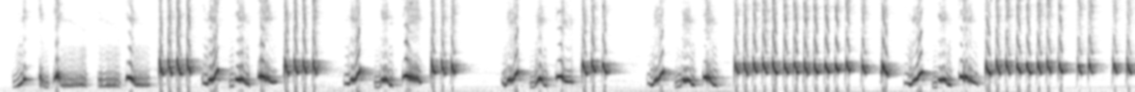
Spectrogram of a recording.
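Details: Energetic white-rumped shama (murai batu) song meant to get other shamas singing: low warbled whistles, then long rapid buzzy trills alternating with tumbling descending whistled phrases, in bursts separated by short silences.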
